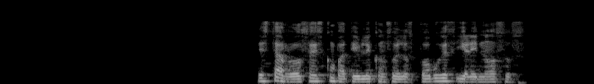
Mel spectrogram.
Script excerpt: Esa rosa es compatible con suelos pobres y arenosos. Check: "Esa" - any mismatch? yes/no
yes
